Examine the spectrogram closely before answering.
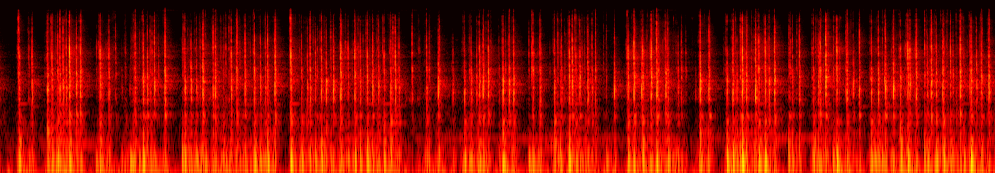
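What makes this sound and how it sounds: Fingertips of both hands type steadily on a full-size plastic Logitech POP Keys mechanical keyboard with a yellow frame and round dark grey and light grey typewriter-style keycaps. The result is a dense stream of short, bright clacks over a low thump, pausing briefly now and then.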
